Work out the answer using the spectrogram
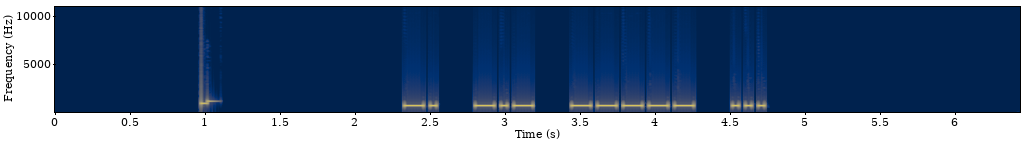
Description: Morse code, heard as a keyed tone, about 28 wpm, spaced as for 20 wpm, 700 Hz. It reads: NK0S
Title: USA Call Signs - 4 Characters - 2x Character Spacing - 28wpm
